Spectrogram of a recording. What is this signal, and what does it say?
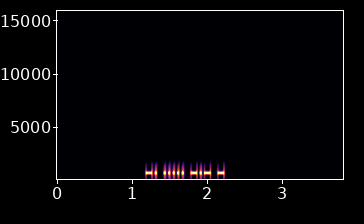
Morse code, heard as a keyed tone, about 40 wpm, 700 Hz. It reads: N5KT
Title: Easy Call Signs Repeated 3x - 40wpm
